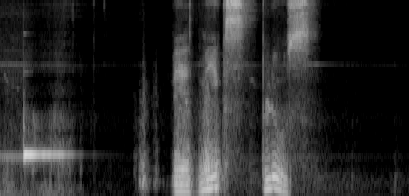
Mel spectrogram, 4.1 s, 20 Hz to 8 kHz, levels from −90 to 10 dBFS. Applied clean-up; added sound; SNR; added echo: neural mask model RNNoise.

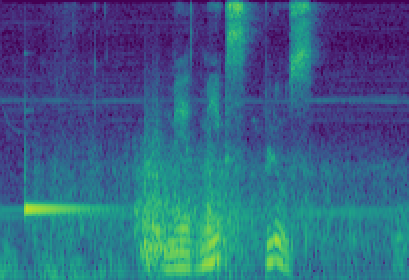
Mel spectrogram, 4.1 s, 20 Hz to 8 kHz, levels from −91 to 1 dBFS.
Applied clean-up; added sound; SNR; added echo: none; Marimba, xylophone + Thunder; 0 dB; none.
